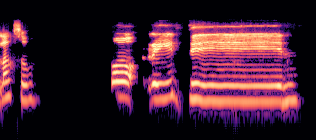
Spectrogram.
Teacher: Yang ri-nya jangan dipanjangkan. Ridin, langsung.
